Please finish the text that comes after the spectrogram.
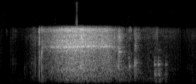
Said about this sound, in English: I just took a deep breath.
